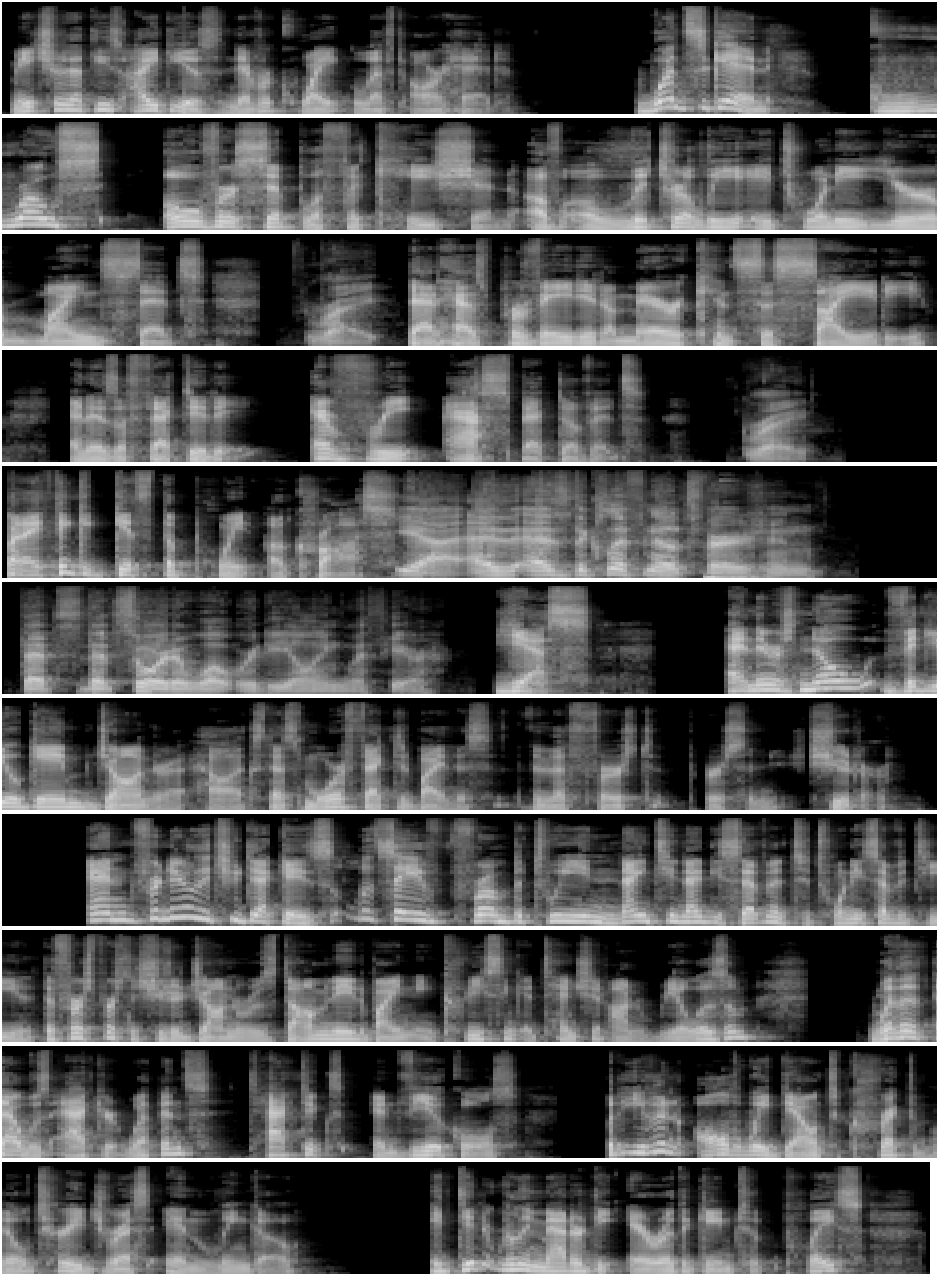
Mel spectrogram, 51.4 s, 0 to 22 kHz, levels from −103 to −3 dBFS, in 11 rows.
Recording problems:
none

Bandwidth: 17.5 kHz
